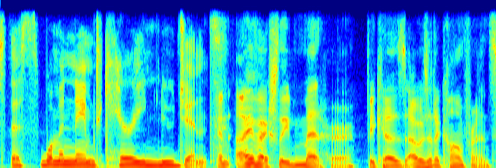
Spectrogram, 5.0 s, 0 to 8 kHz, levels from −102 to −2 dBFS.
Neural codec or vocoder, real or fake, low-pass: none; real; 7.2 kHz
